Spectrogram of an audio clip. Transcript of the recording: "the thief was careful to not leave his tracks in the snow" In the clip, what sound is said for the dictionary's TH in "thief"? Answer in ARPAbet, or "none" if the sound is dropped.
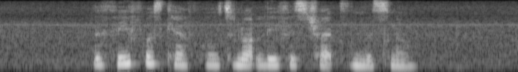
TH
